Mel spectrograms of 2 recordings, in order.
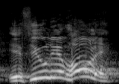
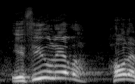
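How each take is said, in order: First: Louder, laughing "if you live holy"; higher, laughing retake of "holy". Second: Said in the usual way. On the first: Real, not acted. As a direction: repeat it through a laugh.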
